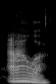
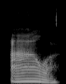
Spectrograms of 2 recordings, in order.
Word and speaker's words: hour: for example the word hour the starting letter is H but H is silent that's why the first sound is hour it's a vow sound that's why we use an an hour let's have a look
